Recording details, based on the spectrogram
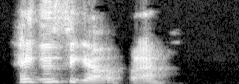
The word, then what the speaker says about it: Tegucigalpa: Tegucigalpa.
